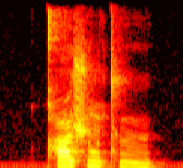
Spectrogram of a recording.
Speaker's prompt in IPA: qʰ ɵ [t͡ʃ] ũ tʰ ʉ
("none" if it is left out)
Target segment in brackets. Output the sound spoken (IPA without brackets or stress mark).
ʃ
